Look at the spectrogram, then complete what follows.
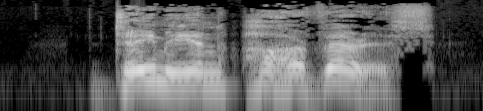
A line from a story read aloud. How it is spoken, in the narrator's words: he exclaimed with some wonderment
